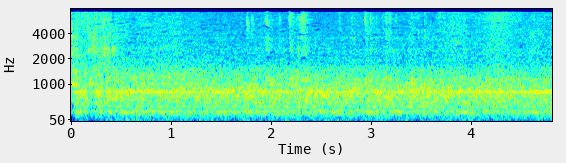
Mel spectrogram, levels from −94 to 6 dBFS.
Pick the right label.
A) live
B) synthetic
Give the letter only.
A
